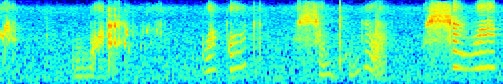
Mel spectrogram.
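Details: Caged pet budgie talking up close, combining his favourite phrases such as "What Bird?"; short bursts of squeaky mimicked speech, quick sweeping chirps and a scratchy warble over soft room noise.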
